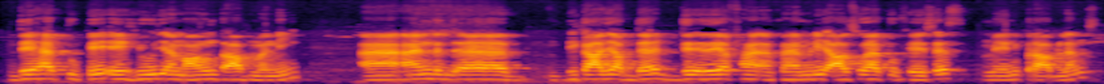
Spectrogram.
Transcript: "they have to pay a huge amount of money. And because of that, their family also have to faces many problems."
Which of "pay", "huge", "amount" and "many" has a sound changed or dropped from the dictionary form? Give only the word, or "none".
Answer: none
